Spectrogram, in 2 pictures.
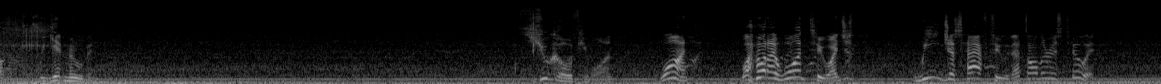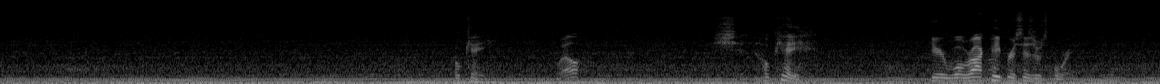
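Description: A young man speaks urgently and with frustration, close by.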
